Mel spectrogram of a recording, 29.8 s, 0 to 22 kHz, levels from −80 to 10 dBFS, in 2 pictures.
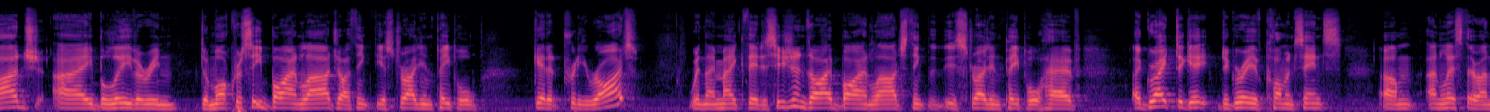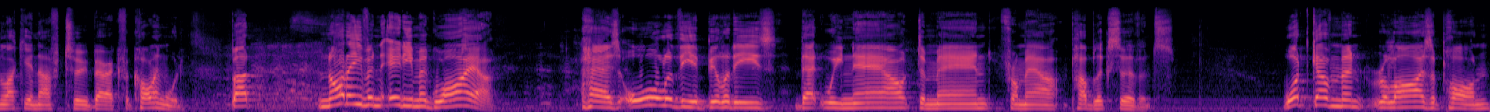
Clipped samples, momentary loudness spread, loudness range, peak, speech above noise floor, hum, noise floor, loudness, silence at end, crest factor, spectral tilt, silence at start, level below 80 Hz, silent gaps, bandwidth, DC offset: under 0.1%; 9 LU; 4 LU; -2 dBFS; 31 dB; none; -51 dBFS; -20 LUFS; 0 s; 18 dB; -4 dB/octave; 0 s; -54 dBFS; none; 16 kHz; under 0.1%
